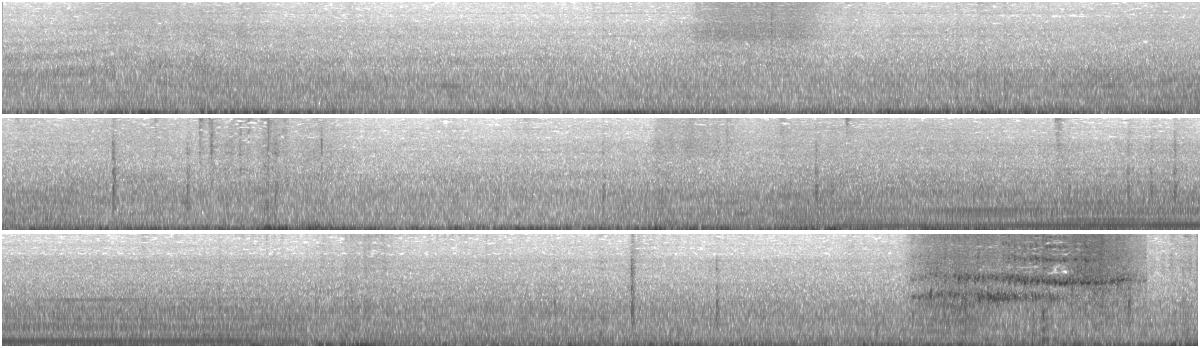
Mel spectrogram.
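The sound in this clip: A car drives into the woods with a continuous broad engine rumble. An engine hum shifts in pitch partway through, and no voices are heard.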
